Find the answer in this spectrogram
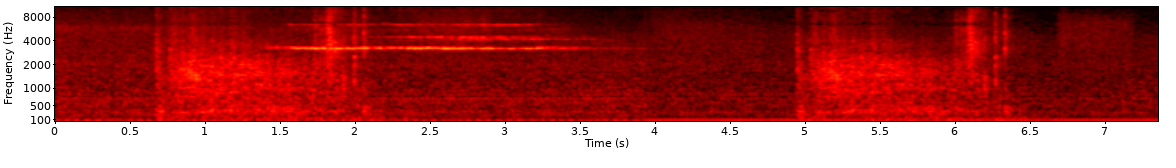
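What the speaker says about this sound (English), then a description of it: "the train doors had already shut behind me, and I was in for the ride" Interior of a train in motion with its doors shut, a steady low rumble of wheels on track throughout, a faint high squeal near the start and brief rattling surges midway, like a subway carriage arriving at a station.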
